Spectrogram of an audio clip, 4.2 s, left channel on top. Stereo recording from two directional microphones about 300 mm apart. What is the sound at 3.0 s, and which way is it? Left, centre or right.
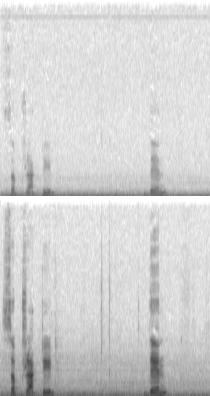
Speech, right.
